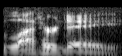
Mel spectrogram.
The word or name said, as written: latter-day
